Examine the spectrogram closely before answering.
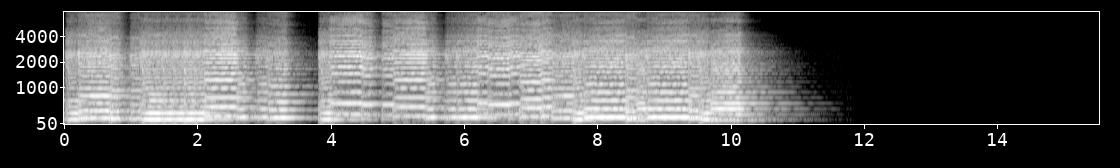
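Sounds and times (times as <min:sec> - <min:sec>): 
cello duet: 0:00.0 - 0:10.6.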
